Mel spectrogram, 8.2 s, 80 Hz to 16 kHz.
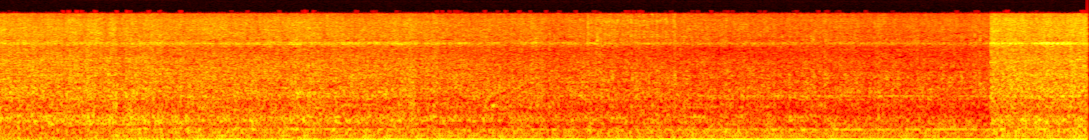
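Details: Toyota AE86 with 4AG engine after exhaust leak repair, stock exhaust sound: smooth even idle burble with steady low thump, no puffing or ticking; exhaust sealed and healthy.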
